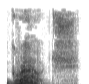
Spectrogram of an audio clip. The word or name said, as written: grouch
